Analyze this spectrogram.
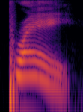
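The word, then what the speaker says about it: prey: 뜻입니다 st 다섯 번째 pray pray 사냥감 먹이감 희생자라는 뜻인데요 역시 R 발음이 들어가 있네요 L이 아닙니다 만약에 L 발음이라고 하면 플레이 우리가 알고 있는 플레이라는 발음이 되겠죠이 발음은 사냥감 레입니다 다시 한번 eyes of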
